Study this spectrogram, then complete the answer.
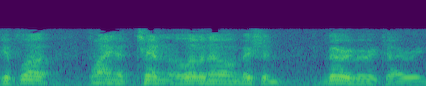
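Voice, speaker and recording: A man with an American accent at a moderate pace, fairly even in intonation, over noticeable background noise. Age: 90s. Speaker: war veteran. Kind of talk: interview. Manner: halting.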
